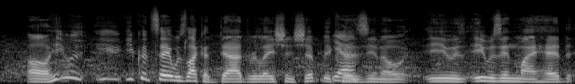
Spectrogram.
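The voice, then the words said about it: Blended British and Canadian accent. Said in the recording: “Your accent is a little bizarre, I have to say, because you're kind of British. You're kind of Canadian. ... you don't really have a specific accent, like you're from one or the other. It's kind of like blended together.”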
